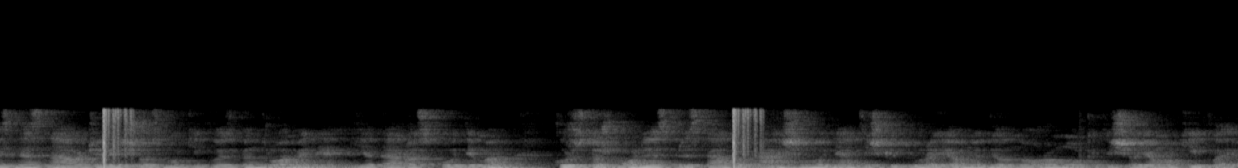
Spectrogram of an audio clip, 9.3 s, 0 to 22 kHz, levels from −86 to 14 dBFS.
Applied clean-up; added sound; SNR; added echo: none; Coin (dropping); -2 dB; reverberation time 0.8 s.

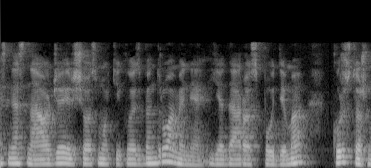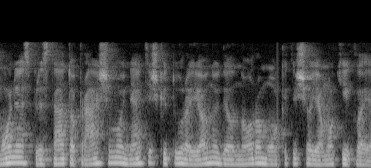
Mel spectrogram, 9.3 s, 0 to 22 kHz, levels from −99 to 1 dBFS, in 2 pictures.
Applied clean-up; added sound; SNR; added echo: none; none; none; none.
